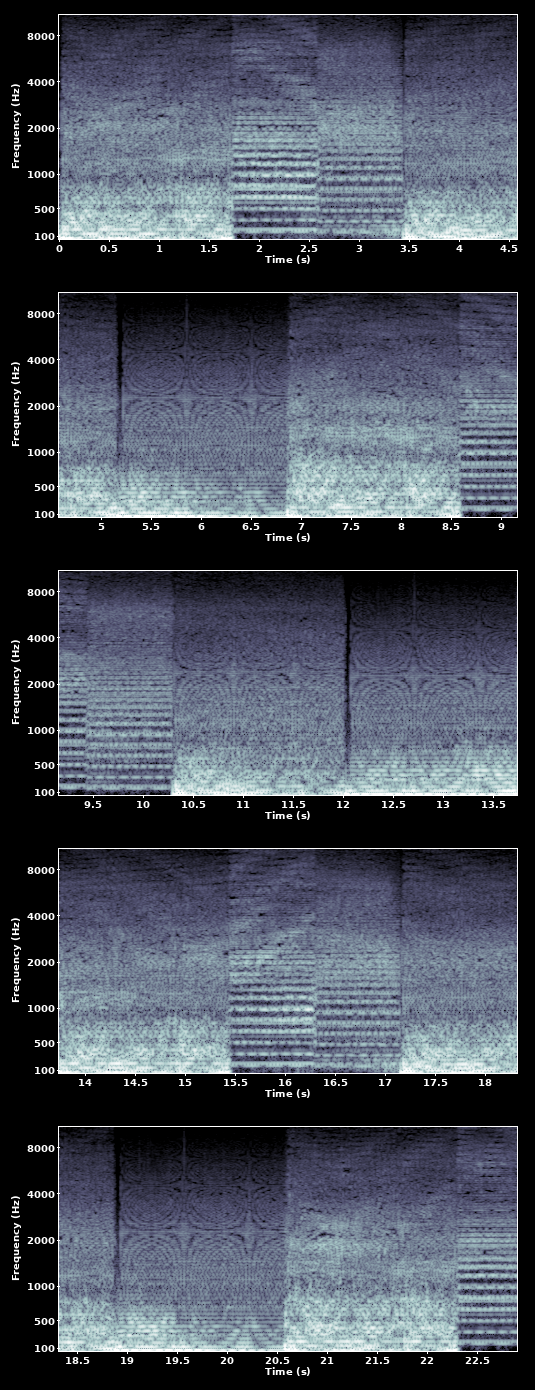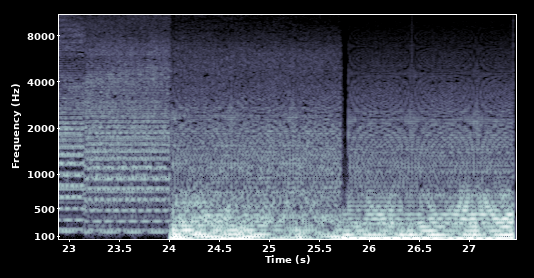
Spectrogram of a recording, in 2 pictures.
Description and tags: Hard reese with notch filter and a phaser. Weird.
